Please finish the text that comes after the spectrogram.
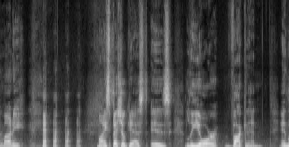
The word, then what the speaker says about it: Lior: my special guest is lior vachnan and leor it's spelled l-i-o-r it's pronounced just like Christian Dior the brand so it's lior bachnan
